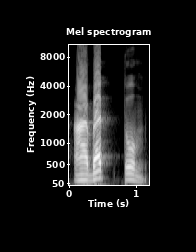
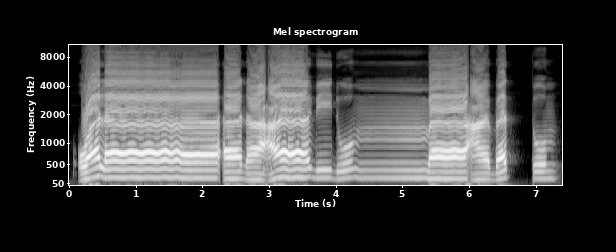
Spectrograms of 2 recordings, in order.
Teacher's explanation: cara membacanya yaitu masukkan huruf dalnya kepada huruf ta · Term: diidgamkan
